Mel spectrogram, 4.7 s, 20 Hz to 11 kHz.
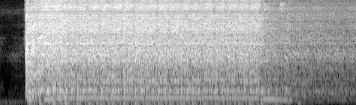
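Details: Unmaintained Honda HS 520 single-stage snowblower, choke out, gas on, key on, oil full; sharp pull spins engine with fast rattle that dies without catching; no start, fuel not reaching carburetor.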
